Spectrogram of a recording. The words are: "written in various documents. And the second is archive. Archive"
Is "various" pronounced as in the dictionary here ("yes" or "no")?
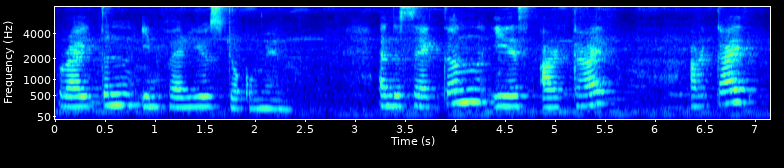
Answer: no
